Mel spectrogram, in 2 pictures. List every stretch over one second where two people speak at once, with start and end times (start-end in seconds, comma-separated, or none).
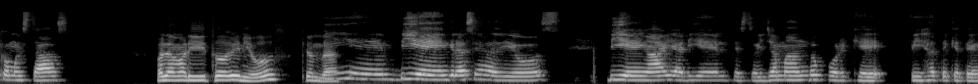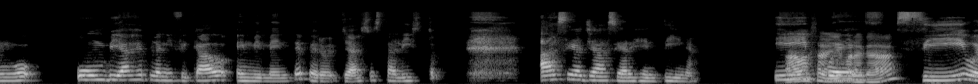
17.6-18.9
